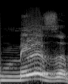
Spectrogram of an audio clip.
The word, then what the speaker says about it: mesa: Mas quando eu digo mesa, por exemplo, o fonema é Z, mas a letra já é diferente.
